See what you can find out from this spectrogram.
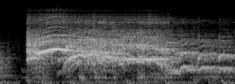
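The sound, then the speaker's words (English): A woman lets out a loud, shrill, blood-curdling scream as a prank on her friends. It starts abruptly and holds as one continuous piercing shriek for about two seconds, easing slightly toward the end. “There's a woman who decides she'd prank her friends, we don't know why, by letting out a random blood-curdling scream, and then this happens.”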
